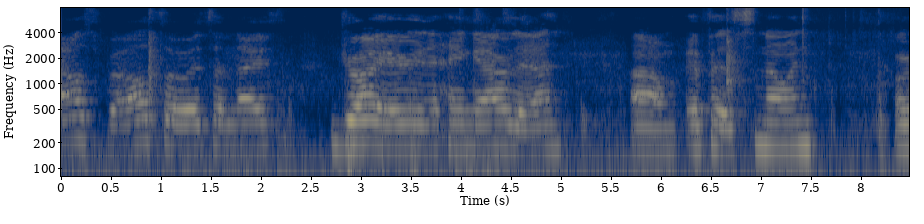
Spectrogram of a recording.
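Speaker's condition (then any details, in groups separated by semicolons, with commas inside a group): ALS; starting to lose voice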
